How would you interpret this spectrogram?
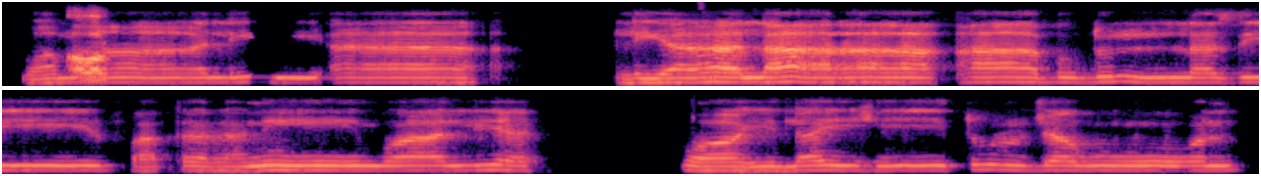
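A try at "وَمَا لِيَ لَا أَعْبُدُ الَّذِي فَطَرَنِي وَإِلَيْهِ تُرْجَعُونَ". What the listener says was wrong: হ্যাঁ, ঠিক আছে, ওখানে ওই লিয়া, ওখানে টানা যাবে না, লিয়া, লিয়া, লিয়া, হ্যাঁ লিয়া, লা আবুদুল্লাযী,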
